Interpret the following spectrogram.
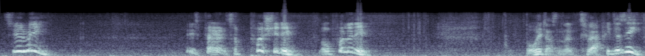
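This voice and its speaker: Here a man with a high-pitched, slightly mellow voice reads his child a bedtime picture book, his pitch swinging hugely at a moderate pace. His stutter makes him stumble and repeat words, and the home webcam recording sounds slightly rough.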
